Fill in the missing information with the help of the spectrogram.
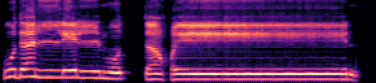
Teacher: اب یہاں پہ ہم نے متقین پر وقف کیا نون پر، تو ہم نے اس کو 2 سے 6 سیکنڈ تک لمبا کیا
